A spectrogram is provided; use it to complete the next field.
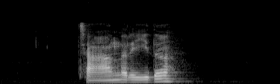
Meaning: nominative/accusative/genitive plural of Zahnrad
- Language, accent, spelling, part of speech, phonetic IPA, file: German, Austria, Zahnräder, noun, [ˈt͡saːnˌʁɛːdɐ], De-at-Zahnräder.ogg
